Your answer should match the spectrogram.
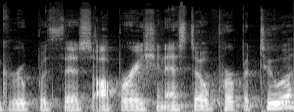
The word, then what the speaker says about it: Perpetua: You're part of the governor's uh working group with this Operation Esto Perpetua. Is that how you say it? Perpetua. Perpetua. Okay, I'm putting the wrong emphasis there.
